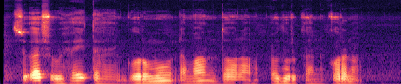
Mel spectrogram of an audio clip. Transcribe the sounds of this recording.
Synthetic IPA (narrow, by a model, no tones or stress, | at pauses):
sʊʔaːʃwɑħɑjt̪ʰɐɦɛjɡɔrmuɖɐ̰maːnd̪ɔːnaʕʊðʊrkʰɐnkʰɔɾɔnɐ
